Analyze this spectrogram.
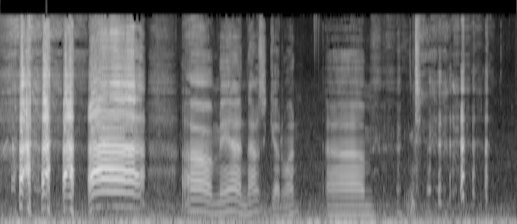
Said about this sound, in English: Yeah, we are in the car ride back, going back to our house,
